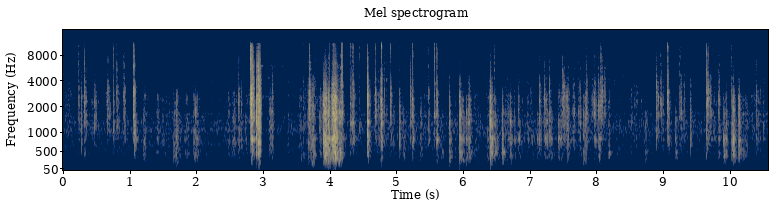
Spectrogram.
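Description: Metal clinks, rattles and knocks from a rolling book cart's metal frame and basket being handled and taken apart, with a couple of louder knocks about three and four seconds in.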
